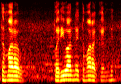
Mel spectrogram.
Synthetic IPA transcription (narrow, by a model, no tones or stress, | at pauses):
t̪əmaɾa | pəɾiʋaɾnet̪əmaɾaɡʱəɾne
